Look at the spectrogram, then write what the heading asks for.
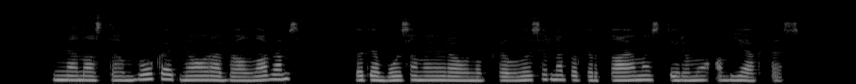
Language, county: Lithuanian, Kaunas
